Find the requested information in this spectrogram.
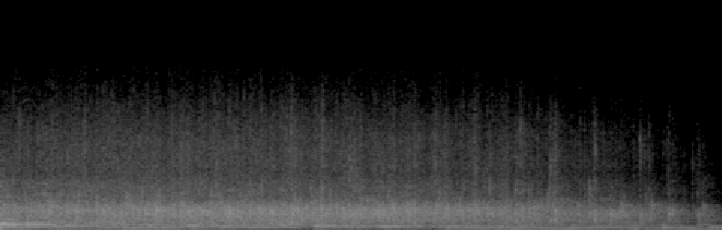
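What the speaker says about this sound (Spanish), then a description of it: "Dale un aplauso al Señor por eso." A church congregation applauds steadily at a sermon, a sustained even wash of clapping that tapers off slightly, with a faint sustained musical tone underneath.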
